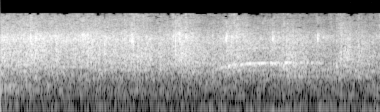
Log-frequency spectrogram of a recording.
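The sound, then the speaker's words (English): Steady applause from an audience, many hands clapping in a dense continuous wash throughout, with no talking over it. “If you don't clap for my latest CD, I will do something to you.”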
